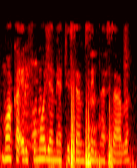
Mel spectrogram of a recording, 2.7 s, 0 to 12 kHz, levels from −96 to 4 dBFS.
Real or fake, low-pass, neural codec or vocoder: real; 7.2 kHz; none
